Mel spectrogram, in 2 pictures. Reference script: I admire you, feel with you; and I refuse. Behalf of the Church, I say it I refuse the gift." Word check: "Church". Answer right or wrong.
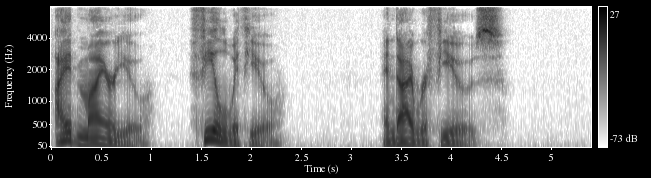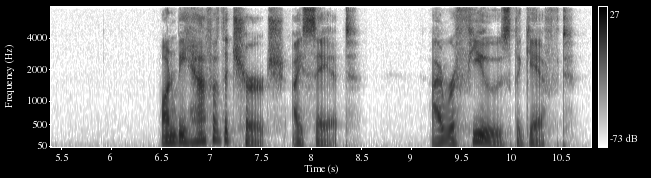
right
